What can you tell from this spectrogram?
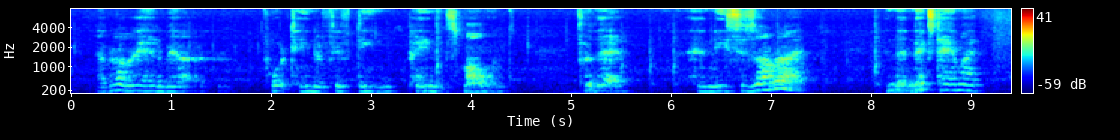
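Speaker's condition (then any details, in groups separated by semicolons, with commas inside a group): Parkinson's; slowing down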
